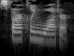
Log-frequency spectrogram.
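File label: "sparkling water", English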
